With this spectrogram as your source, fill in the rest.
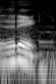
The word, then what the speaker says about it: Rek: Por último, tenemos el Re. El Re proviene de Camboya. La palabra Re se escribe Rec, pero se pronuncia con la R suave y la K pasa a ser silenciosa.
